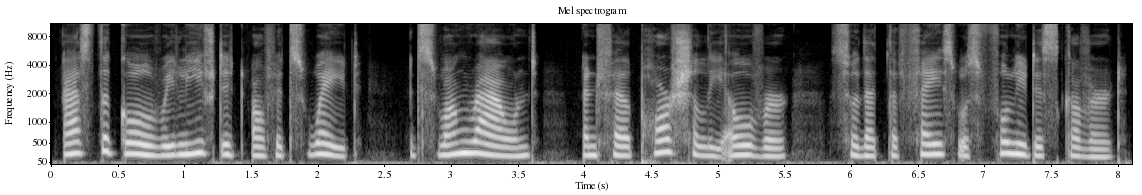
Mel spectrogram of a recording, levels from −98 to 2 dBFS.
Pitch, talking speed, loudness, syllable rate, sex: 225 Hz, 165 wpm, -16 LUFS, 4.4 syllables/s, female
